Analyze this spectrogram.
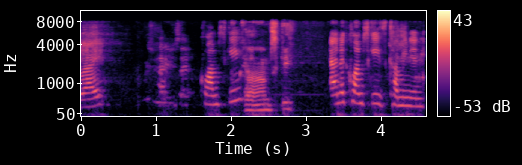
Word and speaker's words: Chlumsky: Chlumsky.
